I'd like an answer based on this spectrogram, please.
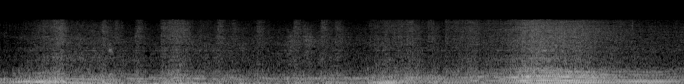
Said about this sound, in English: And this is starting of the engine.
